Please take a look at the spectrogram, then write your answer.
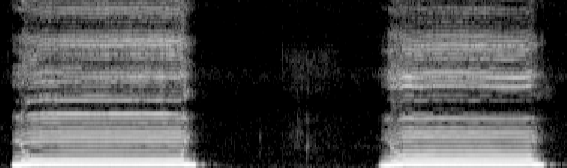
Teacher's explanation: نون کا غنہ خیشوم سے یعنی ناک کے باسے سے ادا ہوتا ہے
